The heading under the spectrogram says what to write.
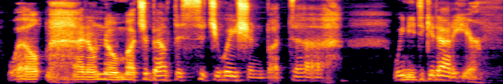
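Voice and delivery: rough, breathy, gravelly whisper. Demonstrating an easy go-to voice for characters, a gravelly voice. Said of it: "you can always go gravelly".

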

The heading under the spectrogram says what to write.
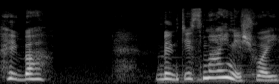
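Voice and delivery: sad, sorrowful, heavy-hearted. A mother asking her daughter to listen to her, sad. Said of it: "لا تبلشي تبكي".

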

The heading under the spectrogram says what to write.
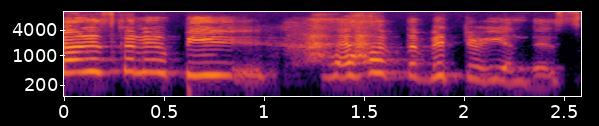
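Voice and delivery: tearful, crying voice, words strained. Retelling their own words to someone, retelling words said in tears. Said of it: "con lágrimas".

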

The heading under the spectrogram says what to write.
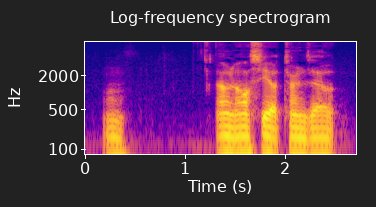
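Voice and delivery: plain

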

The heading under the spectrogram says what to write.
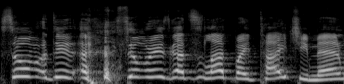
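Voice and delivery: loud, high, hard laughing outburst.

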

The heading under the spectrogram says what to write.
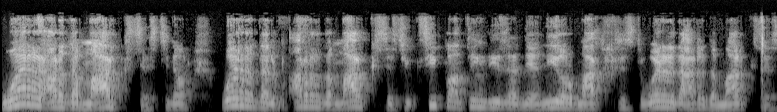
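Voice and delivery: horrible, bad put-on Slovenian-accented delivery. Quote Zizek in his debate with Peterson, doing Zizek in a horrible Slovenian accent. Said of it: "that was a horrible Slovenian accent".

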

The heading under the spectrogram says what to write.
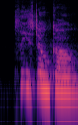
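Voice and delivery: hushed whisper. A woman to the man stepping into the machine, whispered. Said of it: "she whispered".

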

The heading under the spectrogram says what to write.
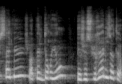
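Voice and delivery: put-on very high, tiny small child's voice. Recalling filming himself at ten in front of the mirror; his small childhood voice. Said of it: "avec ma petite voix de l'époque".

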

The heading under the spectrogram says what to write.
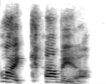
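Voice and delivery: put-on high-pitched shout. Speaker recounts searching a street after a bomb, retelling a shout. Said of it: "I just shouted".

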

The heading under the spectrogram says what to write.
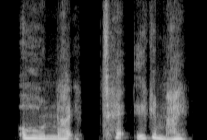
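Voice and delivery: very high, begging, pleading cry. The middle billy goat answers the troll who threatens to take him; begging. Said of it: "bad den mellemste bukkebruse".

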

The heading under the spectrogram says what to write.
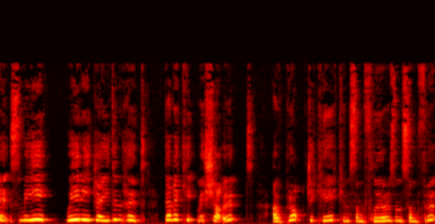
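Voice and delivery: tiny, wee, very high squeaky voice. Reading a fairy tale, the wolf at Granny's door, in a wee squeaky voice. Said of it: "The wolf put on a wee squeaky voice and said".

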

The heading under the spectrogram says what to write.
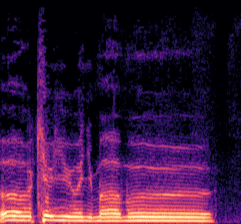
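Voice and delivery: loud, slow mocking taunt with "mom" drawn out. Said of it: "they were just like".

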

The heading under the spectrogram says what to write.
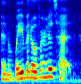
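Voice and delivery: plain

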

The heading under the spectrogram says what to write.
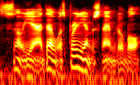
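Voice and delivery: low, soft, odd-sounding voice.

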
